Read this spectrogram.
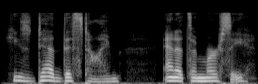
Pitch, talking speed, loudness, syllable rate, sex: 150 Hz, 210 wpm, -19 LUFS, 4.9 syllables/s, female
